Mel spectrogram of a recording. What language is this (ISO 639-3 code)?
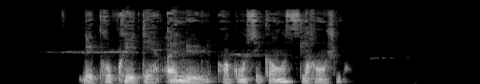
fra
